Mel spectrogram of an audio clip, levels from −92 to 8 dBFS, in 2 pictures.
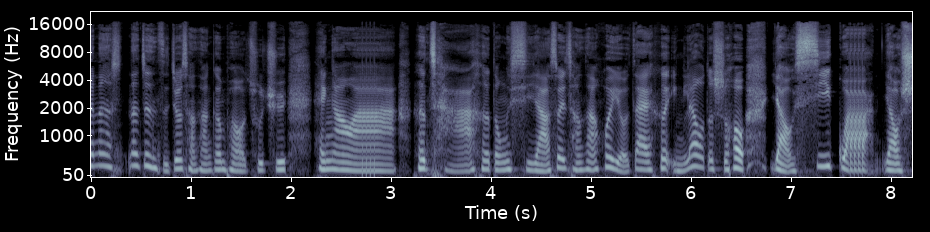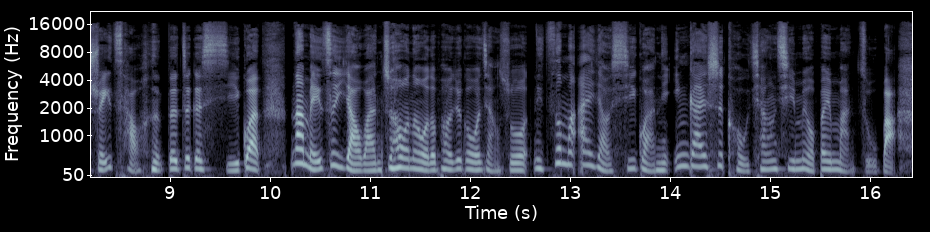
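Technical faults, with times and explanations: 2.72 to 2.88 s and 7.60 to 7.76 s, repeated buffer: at each point the same 40 ms slice of speech plays four extra times, giving a rapid, machine-like stutter with a hard join at every repeat. That fits the playback device reusing its last buffer while waiting for fresh audio. Unlike a dropout, there is no silence, and the speech resumes with essentially nothing missing. Unlike a codec glitch, the repeats are identical copies at a steady rate.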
